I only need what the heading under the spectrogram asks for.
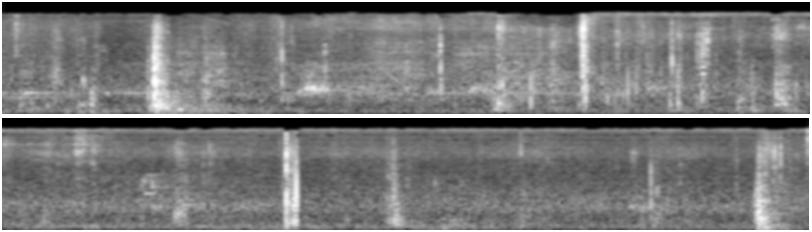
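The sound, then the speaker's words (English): Footsteps crunch and tap along a hard street surface at an uneven pace as a person who has got out of a car walks to look for a street sign, a few sharper steps standing out over low background rumble, with no one talking. “So I got out of my car and I started walking.”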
